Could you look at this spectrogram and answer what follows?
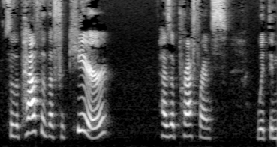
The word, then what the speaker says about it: fakir: Well, that's how you pronounce that word. I thought it was faker. Yeah, well, fakir is a Middle Eastern term.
